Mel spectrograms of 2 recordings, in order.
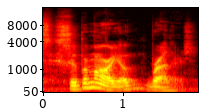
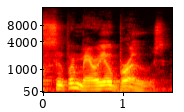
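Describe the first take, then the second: First: The last word is said as full 'brothers'. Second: The last word is said as short 'bros'. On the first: The speaker calls it right. "It's Super Mario Brothers" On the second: The speaker calls it wrong. "It's not called Super Mario Bros"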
